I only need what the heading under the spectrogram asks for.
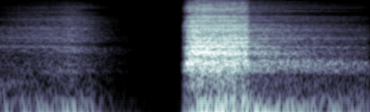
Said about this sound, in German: atmet tief ein.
